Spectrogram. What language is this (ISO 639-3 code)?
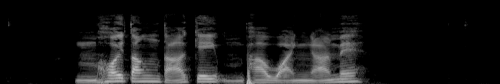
yue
